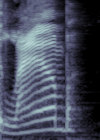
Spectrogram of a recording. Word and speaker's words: lamb: Maybe lamb is involved. Does anyone else pronounce the B in lamb? Lamb? I say lamb so that people understand what I'm saying. Maybe I should say lamb.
